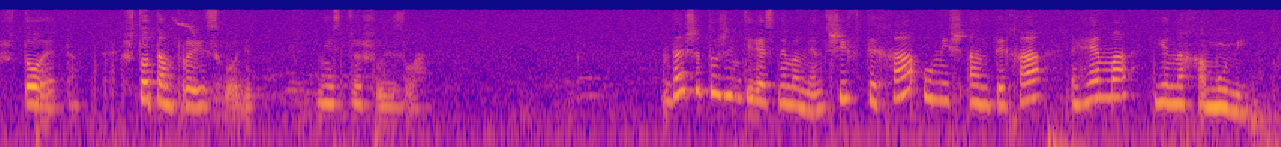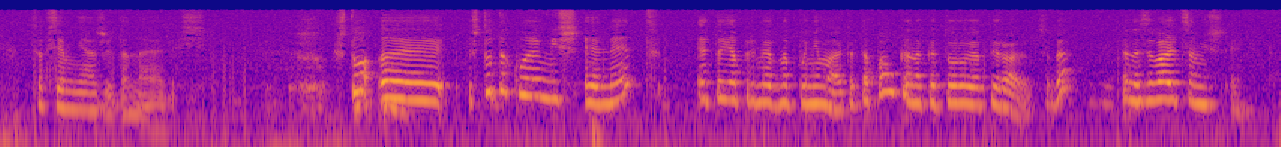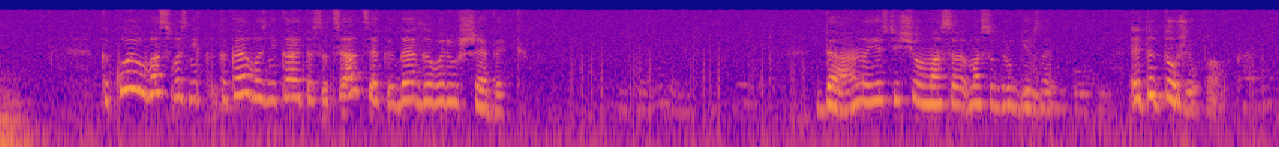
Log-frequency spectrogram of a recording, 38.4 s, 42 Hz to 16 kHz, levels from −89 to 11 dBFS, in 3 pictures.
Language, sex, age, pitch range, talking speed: Russian, female, 20-39, 230-305 Hz, 95 wpm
